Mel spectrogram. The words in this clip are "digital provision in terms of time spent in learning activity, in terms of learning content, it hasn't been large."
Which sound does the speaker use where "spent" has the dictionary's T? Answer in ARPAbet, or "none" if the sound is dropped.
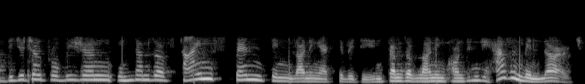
T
